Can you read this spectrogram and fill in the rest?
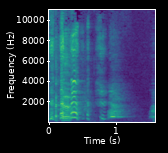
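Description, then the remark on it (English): The household's dogs bark in a quick, loud flurry, a few sharp yelping barks overlapping before trailing off into a couple of softer, scattered ones. “Oh, no, the dogs.”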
